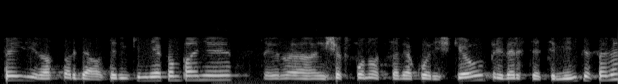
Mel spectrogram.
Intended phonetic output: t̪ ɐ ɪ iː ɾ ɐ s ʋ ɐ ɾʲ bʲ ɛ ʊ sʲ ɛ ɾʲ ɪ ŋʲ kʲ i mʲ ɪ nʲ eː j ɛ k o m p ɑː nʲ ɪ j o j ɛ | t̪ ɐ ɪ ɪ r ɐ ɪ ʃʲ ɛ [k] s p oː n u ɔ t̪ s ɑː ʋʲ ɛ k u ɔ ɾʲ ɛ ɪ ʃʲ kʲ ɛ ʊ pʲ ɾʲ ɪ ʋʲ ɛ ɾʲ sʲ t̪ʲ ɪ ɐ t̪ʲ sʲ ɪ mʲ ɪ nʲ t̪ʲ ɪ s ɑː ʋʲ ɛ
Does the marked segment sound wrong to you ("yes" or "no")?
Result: no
